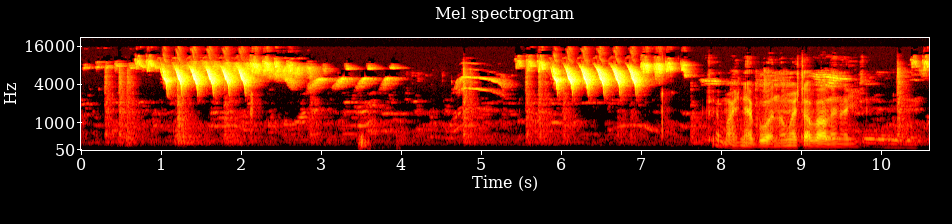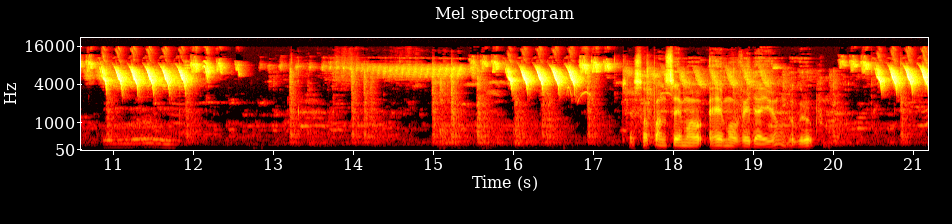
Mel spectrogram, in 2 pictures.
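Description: A caged bird sings in loud, fast repeated trills close by.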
